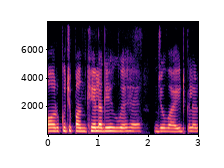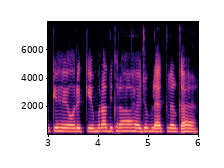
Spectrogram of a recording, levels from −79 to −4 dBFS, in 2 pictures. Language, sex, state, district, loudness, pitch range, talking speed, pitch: Hindi, female, Maharashtra, Mumbai Suburban, -17 LUFS, 225-240 Hz, 220 wpm, 235 Hz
